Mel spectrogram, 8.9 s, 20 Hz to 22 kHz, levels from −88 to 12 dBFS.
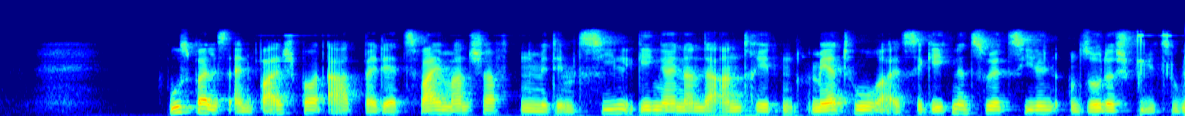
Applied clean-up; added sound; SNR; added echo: neural mask model DeepFilterNet 3.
